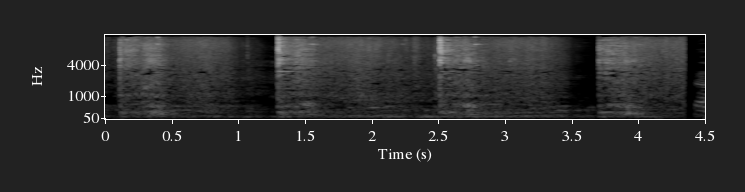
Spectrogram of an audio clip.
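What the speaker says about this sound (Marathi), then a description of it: "आता आपलं तमालपत्र पण छान भाजून झाले, दगडफूल आणि तमालपत्र दोन्ही भाजलेले." Bay leaves and dagad phool (stone flower) dry-roasting for goda masala, stirred around a pan in steady scraping sweeps with soft crackle, several bursts broken by brief pauses, close and alone.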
